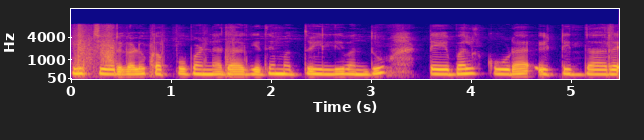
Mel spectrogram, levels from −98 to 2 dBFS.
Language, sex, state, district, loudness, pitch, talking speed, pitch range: Kannada, female, Karnataka, Raichur, -15 LUFS, 210 Hz, 120 wpm, 200-220 Hz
